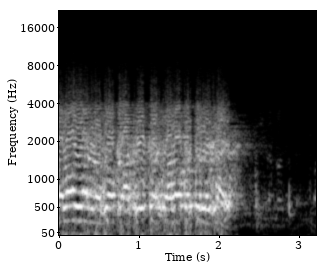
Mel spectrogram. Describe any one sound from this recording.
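A man shouts loudly through a megaphone.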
